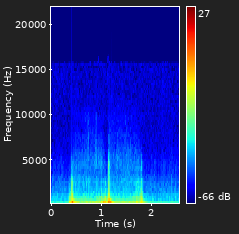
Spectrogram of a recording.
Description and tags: windshield wipers wiping.
wipers, windshield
